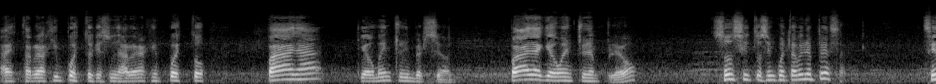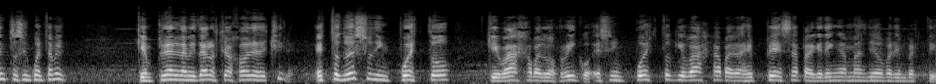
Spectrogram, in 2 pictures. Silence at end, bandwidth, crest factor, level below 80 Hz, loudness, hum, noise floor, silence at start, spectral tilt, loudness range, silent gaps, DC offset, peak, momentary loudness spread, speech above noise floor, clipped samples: 0 s; 15 kHz; 18 dB; -54 dBFS; -18 LUFS; none; -43 dBFS; 0 s; -4.5 dB/octave; 4 LU; none; under 0.1%; 0 dBFS; 10 LU; 25 dB; under 0.1%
